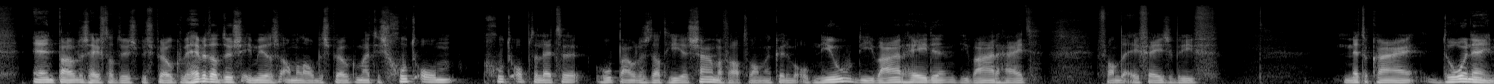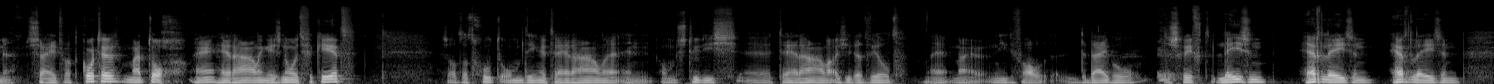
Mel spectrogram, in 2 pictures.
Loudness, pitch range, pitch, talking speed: -24 LUFS, 90-105 Hz, 95 Hz, 170 wpm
